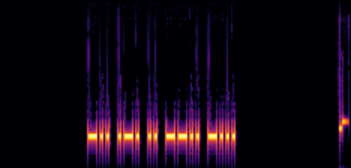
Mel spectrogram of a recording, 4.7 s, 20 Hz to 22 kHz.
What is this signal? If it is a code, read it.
Morse code, heard as a keyed tone, about 30 wpm, 700 Hz. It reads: DRIZB
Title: Code Groups - 5 Letters - 30wpm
